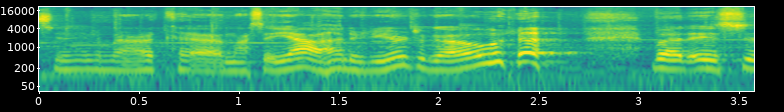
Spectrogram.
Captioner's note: chuckles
